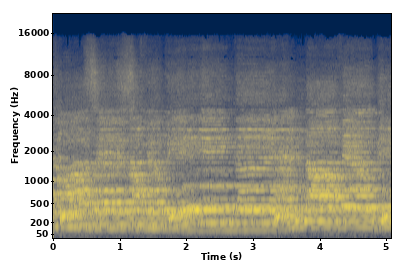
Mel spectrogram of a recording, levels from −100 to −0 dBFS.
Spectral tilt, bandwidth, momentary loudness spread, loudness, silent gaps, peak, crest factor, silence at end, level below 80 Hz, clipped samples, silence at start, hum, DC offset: -5.5 dB/octave; 14 kHz; 3 LU; -16 LUFS; none; -2 dBFS; 12 dB; 0 s; -60 dBFS; under 0.1%; 0 s; none; under 0.1%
